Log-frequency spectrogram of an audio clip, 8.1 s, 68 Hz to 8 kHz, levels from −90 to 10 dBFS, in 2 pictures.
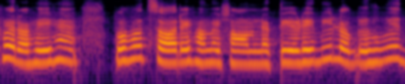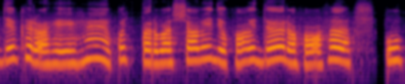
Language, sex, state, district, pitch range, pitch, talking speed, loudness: Hindi, female, Madhya Pradesh, Dhar, 230-275 Hz, 240 Hz, 165 wpm, -18 LUFS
